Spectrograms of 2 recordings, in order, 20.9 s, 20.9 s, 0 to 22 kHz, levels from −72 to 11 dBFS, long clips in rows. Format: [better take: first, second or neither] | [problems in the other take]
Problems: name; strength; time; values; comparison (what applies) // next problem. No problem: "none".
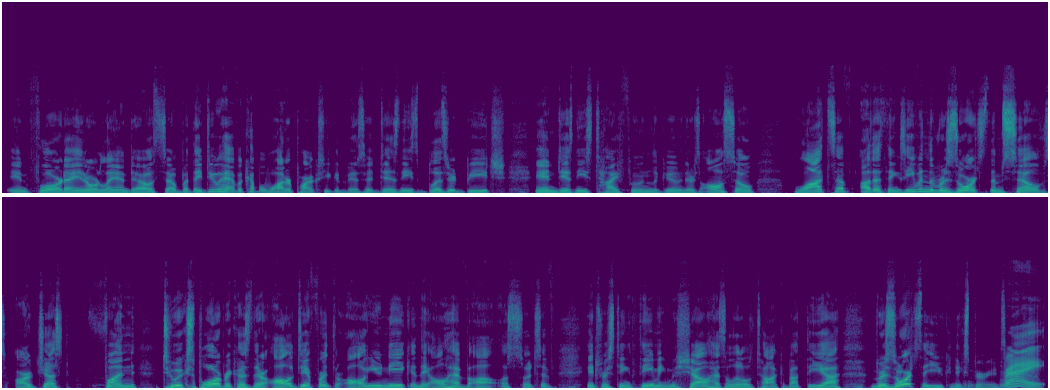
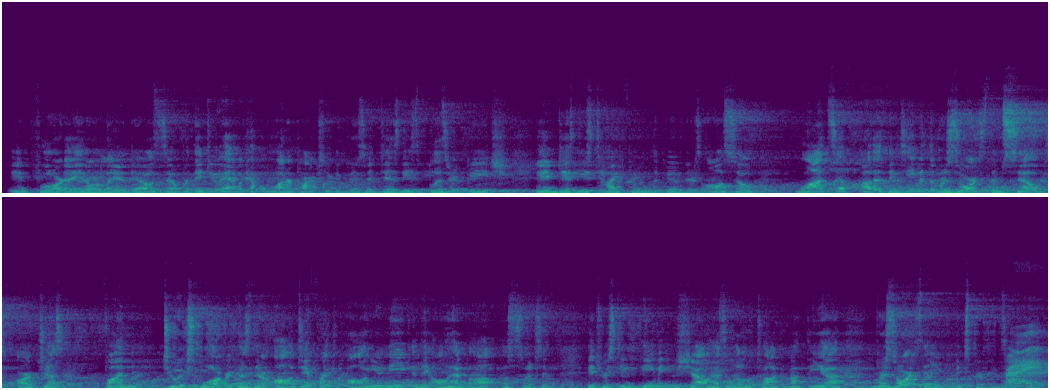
first | room echo; noticeable; dies away in 2.3 s // off-mic speech; far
